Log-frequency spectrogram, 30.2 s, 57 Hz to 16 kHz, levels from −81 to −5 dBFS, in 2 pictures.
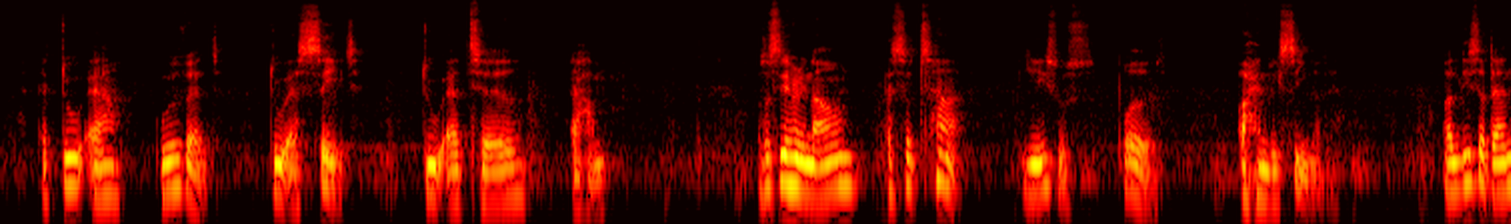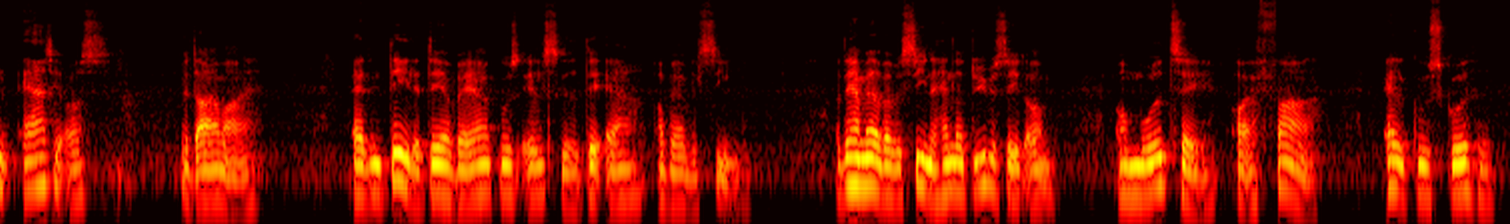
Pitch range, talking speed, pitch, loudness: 120-150 Hz, 135 wpm, 130 Hz, -36 LUFS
